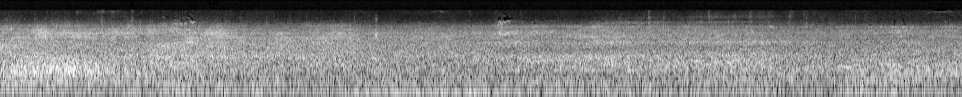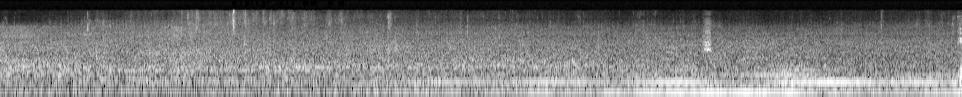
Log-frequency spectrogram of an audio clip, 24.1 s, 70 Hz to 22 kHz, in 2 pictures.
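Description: A Cathay Pacific Airbus A350 jet at Sydney Airport, its steady engine roar filling the air with a broad, sustained rumble that holds level throughout and swells slightly near the end, with no voices.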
